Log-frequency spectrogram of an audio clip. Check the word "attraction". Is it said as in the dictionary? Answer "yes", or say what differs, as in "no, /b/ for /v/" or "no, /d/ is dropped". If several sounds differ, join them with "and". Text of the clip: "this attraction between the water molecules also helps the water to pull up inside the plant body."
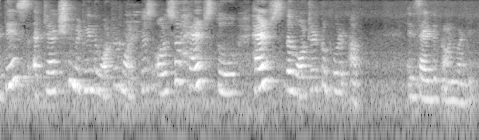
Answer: yes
